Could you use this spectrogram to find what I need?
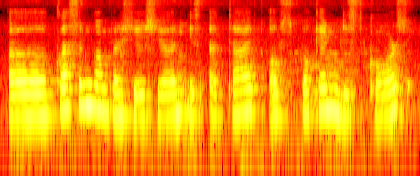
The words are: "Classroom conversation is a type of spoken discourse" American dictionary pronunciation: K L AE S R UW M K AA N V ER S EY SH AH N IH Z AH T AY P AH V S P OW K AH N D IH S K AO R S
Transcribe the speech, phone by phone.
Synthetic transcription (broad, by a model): K L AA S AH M K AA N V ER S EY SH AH N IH S AH T AY P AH F S P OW K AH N D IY S K AO R S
